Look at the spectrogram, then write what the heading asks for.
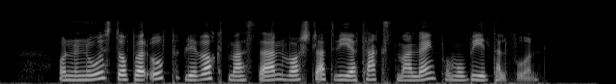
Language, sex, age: Norwegian, female, 18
